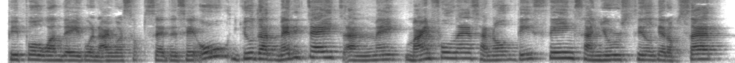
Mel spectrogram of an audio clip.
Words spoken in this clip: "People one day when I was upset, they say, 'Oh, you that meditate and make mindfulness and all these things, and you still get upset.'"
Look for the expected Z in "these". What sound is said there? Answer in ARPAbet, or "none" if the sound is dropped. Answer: S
